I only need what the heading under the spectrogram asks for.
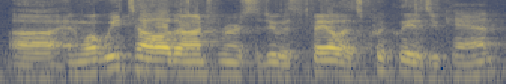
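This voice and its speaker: His voice is medium-pitched and quick as this forties-aged venture investor shares how he became a founder with an event audience. He's energetic and chatty, checking in with "right?", heard through a distant, roomy mic with slight background noise.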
